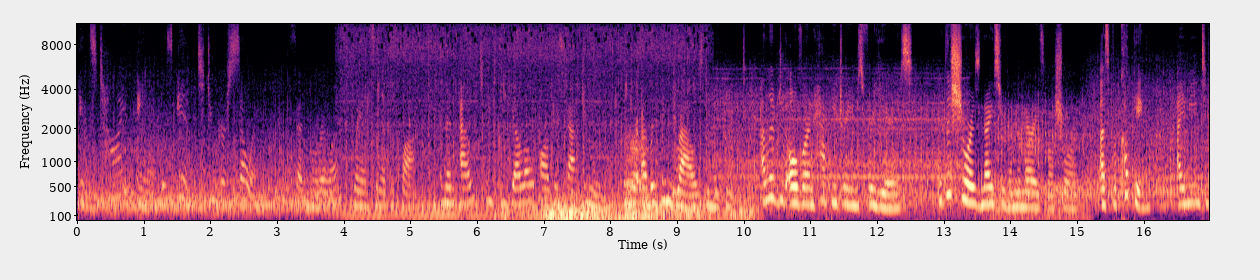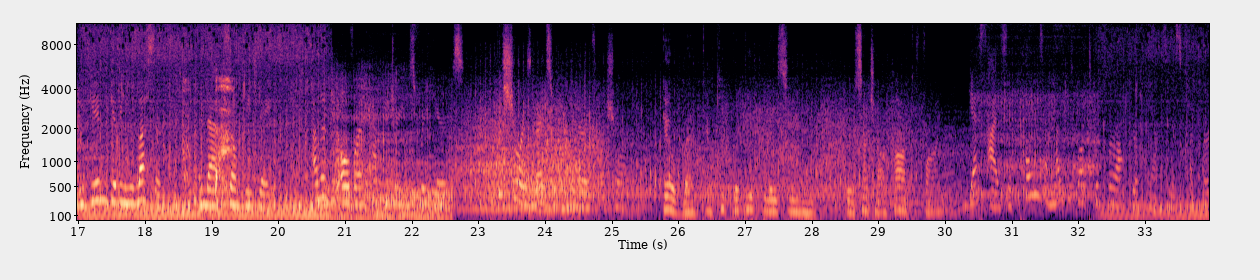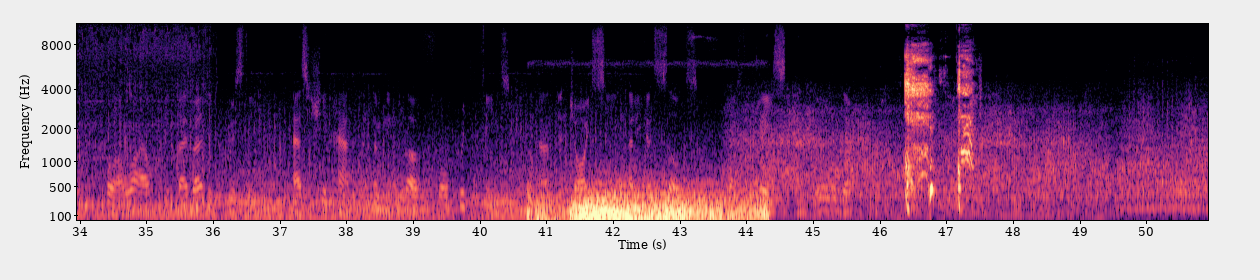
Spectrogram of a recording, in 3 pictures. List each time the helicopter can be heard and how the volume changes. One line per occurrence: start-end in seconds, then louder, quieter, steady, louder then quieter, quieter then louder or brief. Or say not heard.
0.0-50.9 quieter.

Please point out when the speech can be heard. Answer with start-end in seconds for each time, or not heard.
0.0-45.6.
